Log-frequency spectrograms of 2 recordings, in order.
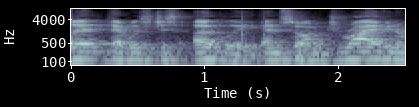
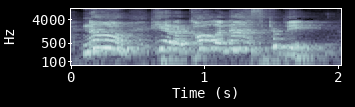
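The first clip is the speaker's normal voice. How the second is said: high, loud comic outburst; acted yell, pitched way up; exasperated shout; 8 dB louder than usual. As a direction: shout the correction in mock exasperation. Acted exasperated answer to guesses.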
